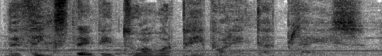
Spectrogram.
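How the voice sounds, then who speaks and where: A man's voice: on the high side, very animated, quick pace, music in the background. An actor playing a worried, earnest partisan man with an urgent, grave manner. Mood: grave, anguished.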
